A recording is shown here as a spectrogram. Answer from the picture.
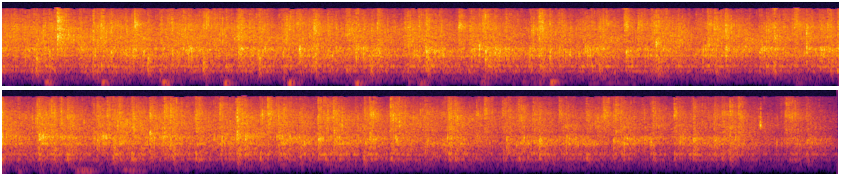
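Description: A crowd breaks into a sustained round of applause, dense and steady clapping that stays loud throughout before easing slightly toward the end, with no talking over it.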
